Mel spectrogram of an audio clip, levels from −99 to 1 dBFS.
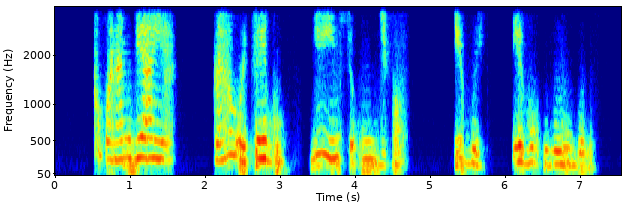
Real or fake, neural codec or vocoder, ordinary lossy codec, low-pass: fake; codec, 44.1 kHz, 0.9 kbps, DAC; Opus, 64 kbps; 3.6 kHz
